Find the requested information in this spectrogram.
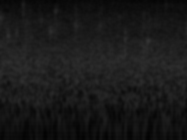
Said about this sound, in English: I could hear the rain dropping on the tarpaulin above.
